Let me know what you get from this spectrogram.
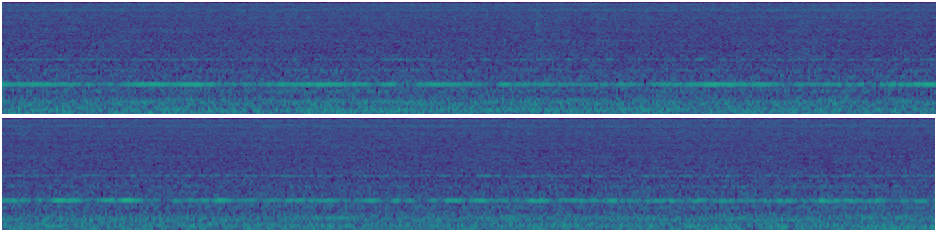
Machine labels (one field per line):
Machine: fan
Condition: abnormal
